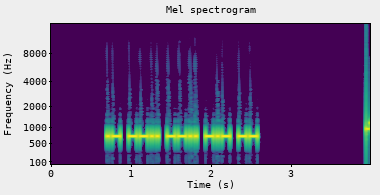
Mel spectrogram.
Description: Morse code, heard as a keyed tone, about 36 wpm, 690 Hz. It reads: AZZKM
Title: Code Groups - 5 Letters - 35wpm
